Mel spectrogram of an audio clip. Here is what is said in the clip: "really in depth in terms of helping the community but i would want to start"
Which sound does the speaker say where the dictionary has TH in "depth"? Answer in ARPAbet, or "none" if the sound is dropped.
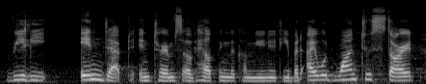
T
